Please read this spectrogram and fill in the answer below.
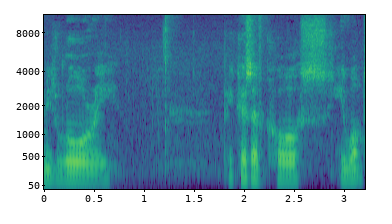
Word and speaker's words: Rory: your first name is Rory because of course you want to make sure it rhymes with Tory so we could call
